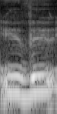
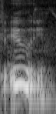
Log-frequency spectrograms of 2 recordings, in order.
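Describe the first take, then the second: First: The middle consonant is a V sound. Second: The middle consonant is a W sound. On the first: The speaker calls it wrong. "they tend to say W with a V sound" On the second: The speaker calls it right. "instead of Uwu"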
